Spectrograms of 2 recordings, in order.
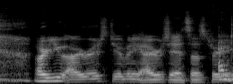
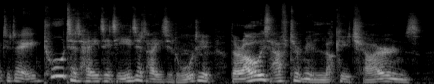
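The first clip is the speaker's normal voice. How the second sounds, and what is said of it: Poor put-on Irish accent. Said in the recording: “how can we do Irish? I don't even know Irish. I'm bad at Irish. ... That's pretty good. ... No. No, that's terrible.”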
